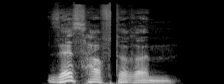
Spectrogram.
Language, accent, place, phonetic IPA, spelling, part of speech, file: German, Germany, Berlin, [ˈzɛshaftəʁəm], sesshafterem, adjective, De-sesshafterem.ogg
- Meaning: strong dative masculine/neuter singular comparative degree of sesshaft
